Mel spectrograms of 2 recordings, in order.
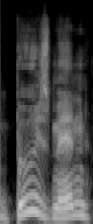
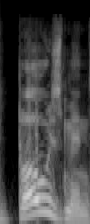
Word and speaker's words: Bozeman: If I hear you say Boozman one more time, I just did it. You did that to yourself there. I'm going to lose it. It's Bozeman.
